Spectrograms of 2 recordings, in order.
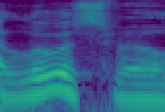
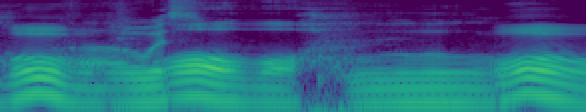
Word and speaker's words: Louisville: was Louisville oh yeah Louisville Louisville yeah it was uh an interesting weekend why what happened how was you to say it like you have a dick in your throat did they police that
